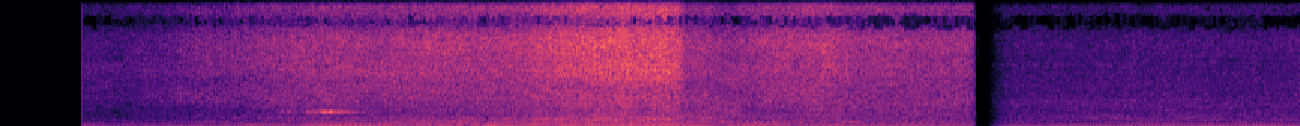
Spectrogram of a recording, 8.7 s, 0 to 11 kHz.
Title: what a 22r with an exhaust leak sounds like.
